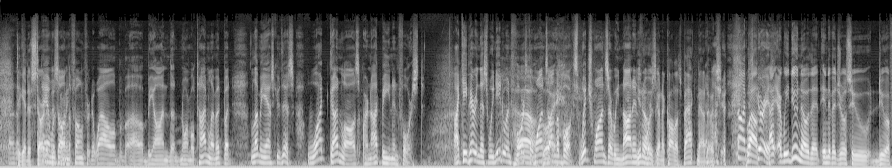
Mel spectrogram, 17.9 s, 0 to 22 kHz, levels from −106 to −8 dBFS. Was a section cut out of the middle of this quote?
yes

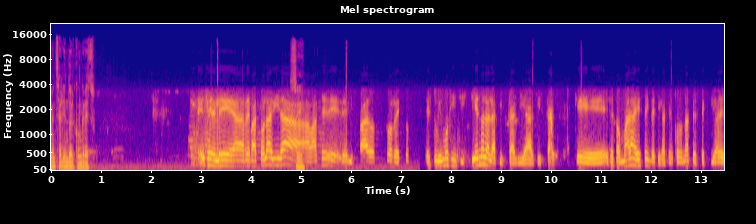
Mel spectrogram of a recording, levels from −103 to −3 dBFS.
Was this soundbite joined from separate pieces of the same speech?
yes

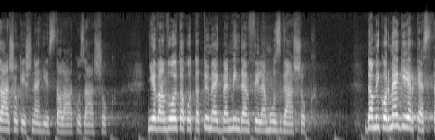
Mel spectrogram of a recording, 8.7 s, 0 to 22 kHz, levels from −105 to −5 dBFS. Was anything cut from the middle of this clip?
no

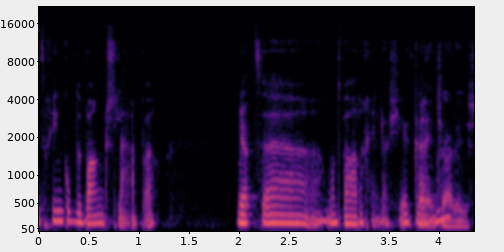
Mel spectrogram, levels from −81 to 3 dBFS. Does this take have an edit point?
no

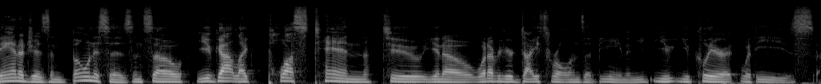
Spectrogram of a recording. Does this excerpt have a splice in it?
yes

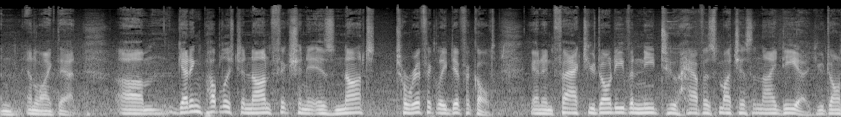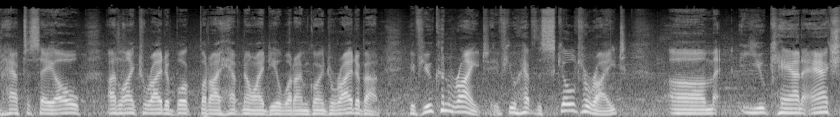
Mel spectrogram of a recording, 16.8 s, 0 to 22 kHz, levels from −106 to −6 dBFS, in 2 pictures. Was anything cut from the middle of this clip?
no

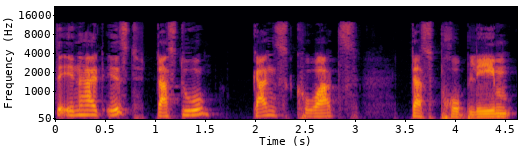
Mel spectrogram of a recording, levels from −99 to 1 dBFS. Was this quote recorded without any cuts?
yes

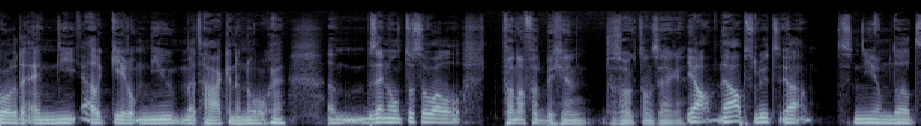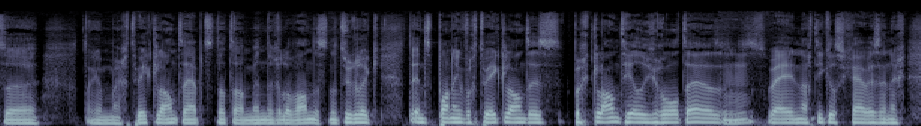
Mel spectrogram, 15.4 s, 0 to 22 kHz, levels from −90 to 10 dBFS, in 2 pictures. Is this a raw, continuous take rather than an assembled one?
no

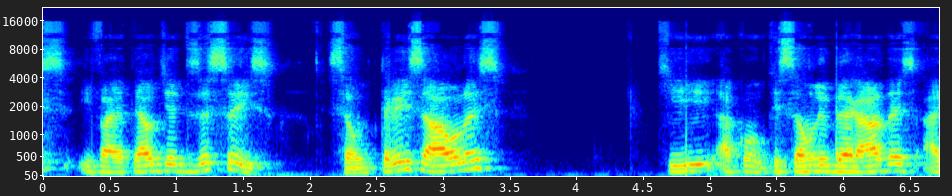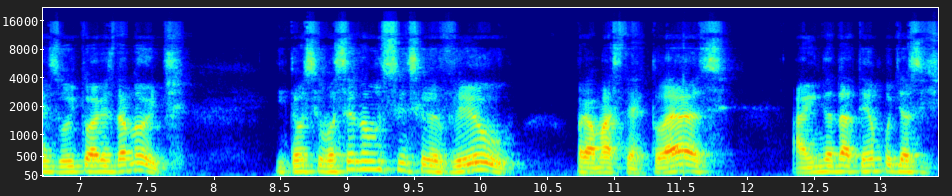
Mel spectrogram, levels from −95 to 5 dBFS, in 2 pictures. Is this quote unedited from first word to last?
yes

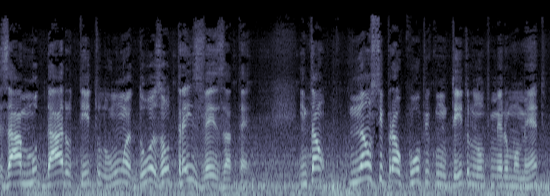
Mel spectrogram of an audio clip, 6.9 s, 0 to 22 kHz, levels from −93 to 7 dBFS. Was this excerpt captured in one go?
yes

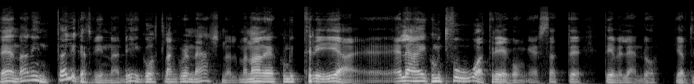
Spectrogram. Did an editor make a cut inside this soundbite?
no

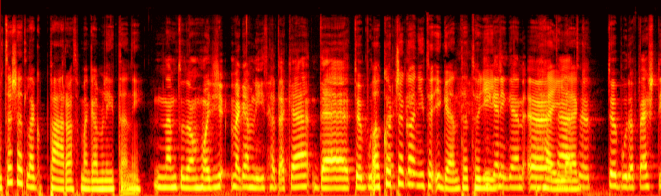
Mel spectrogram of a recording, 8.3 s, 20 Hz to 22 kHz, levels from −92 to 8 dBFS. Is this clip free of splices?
no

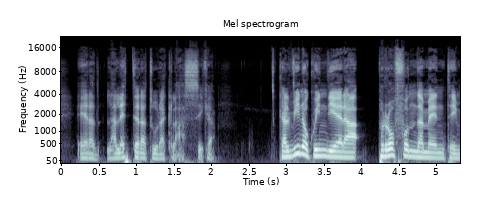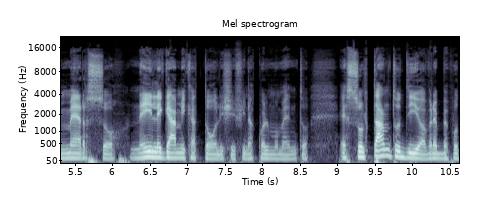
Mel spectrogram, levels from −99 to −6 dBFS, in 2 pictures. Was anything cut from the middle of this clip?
yes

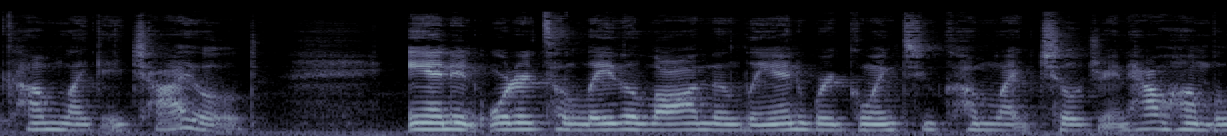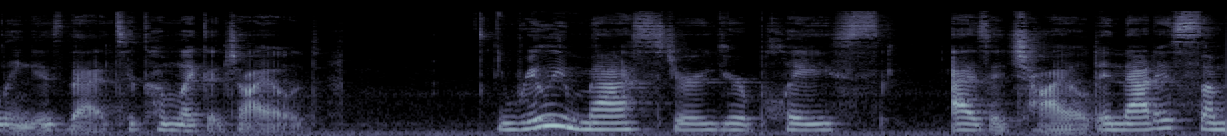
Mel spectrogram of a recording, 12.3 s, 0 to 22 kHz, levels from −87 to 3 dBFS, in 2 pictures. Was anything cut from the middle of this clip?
no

